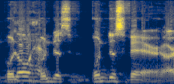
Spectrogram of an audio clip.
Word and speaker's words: Bundeswehr: Bundeswehr.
